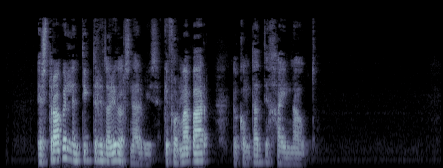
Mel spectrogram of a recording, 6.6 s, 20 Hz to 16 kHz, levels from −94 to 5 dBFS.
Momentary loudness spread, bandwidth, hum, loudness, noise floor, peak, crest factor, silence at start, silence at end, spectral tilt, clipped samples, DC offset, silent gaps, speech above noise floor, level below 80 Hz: 15 LU; 11.5 kHz; none; -29 LUFS; -78 dBFS; -6 dBFS; 26 dB; 0.55 s; 2.1 s; -4 dB/octave; under 0.1%; under 0.1%; none; 49 dB; -76 dBFS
